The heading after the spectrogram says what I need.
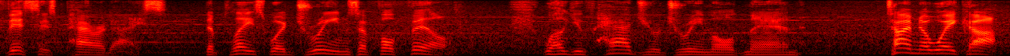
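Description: An actor playing a brash, sardonic younger assassin hero in a video game, taunting and crude. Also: male voice, fairly high pitch, lively intonation, measured pace, gravelly, noisy background. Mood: cocky taunting. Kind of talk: video game character acting.

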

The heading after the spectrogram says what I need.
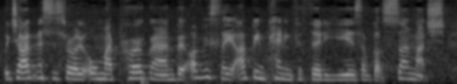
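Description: A woman's voice: mid-range voice, fast talker, a little hiss or hum, poor audio. Upbeat Australian woman art teacher. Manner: upbeat, chatty, greets viewers by name. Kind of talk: live stream chat to viewers. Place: home painting studio.

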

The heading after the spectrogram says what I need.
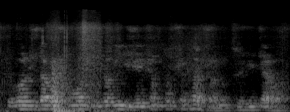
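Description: A man caught in a domestic quarrel, answering back defensively and repeating himself in a mumble. He sounds distant from the mic, in an echoey apartment, with loud noise behind him. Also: mid-range voice, fast. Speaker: estranged husband. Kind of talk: heated domestic argument.

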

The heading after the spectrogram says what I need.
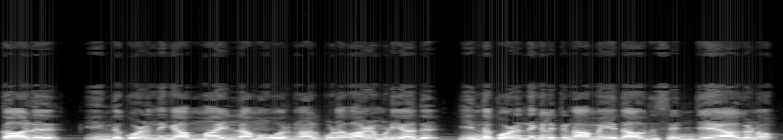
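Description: A man voicing a kind, grieving pigeon uncle in a cartoon, gentle and sorrowful. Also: high voice, level tone, a little slow. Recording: dull lo-fi with faint music.

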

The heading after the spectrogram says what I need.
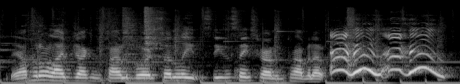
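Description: A man's voice: on the high side, steady tone, fast talker, over music. A father reading a children's storybook aloud, coaxing his kids to repeat words in a sing-song way.

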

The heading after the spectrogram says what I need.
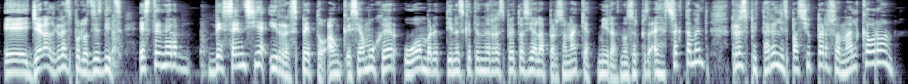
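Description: A man's voice: fairly high pitch, fast, hardly any pauses, no room sound, clean studio sound. A man with a Mexican accent, reacting to a clip on stream in casual, slangy talk full of swearing. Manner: crude slang, swearing, animated demonstrations.

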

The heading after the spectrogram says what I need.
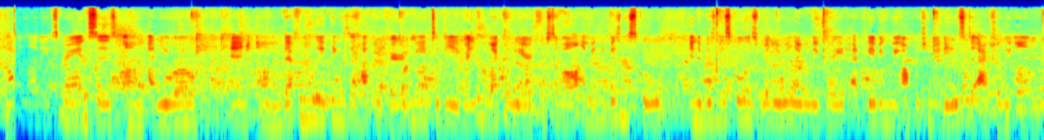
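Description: A woman's voice: fairly low pitch, rough recording. A young woman in her twenties from Senegal, a university student, talking casually to the camera with many fillers in a large campus atrium. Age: 20s. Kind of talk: casual vlog talk to camera. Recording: loud background noise.

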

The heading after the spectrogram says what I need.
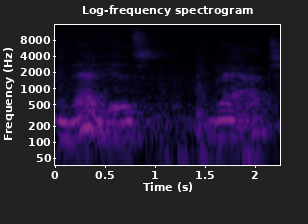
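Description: Extremely slow and darkish in tone, the man's mid-range voice carries vocal fry as he teaches a church Bible study group informally, acting as priest and posing rhetorical questions along the way. A distant mic in the reverberant church room picks up heavy echo and a little noise.

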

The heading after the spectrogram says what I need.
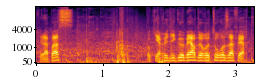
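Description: A young man playing a basketball video game, giving excitable, casual commentary, often shouting at the action and laughing. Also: mid-range voice, moderate pace, soft background music. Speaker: gaming streamer.

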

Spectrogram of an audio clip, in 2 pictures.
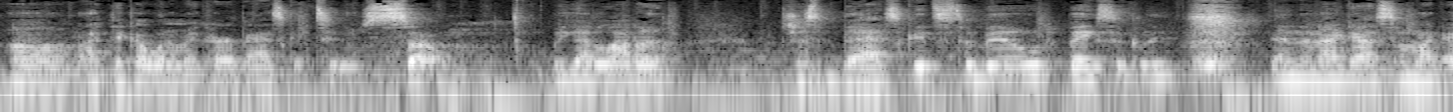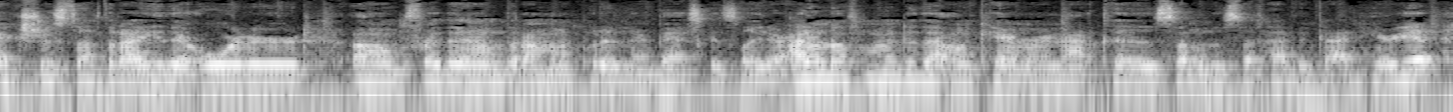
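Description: Young woman vlogging, slightly hoarse. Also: deep voice, fast talker, faint music behind. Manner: chatty and relaxed with slang. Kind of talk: casual chat to camera.

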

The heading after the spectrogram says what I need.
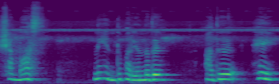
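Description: A timid young woman speaks softly and haltingly, as if close to tears, voiced by a woman telling the story. Her tone is warm and mellow, with a lilt. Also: a little high, steady tone, a little hiss or hum. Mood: hesitant. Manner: quiet, hesitant, close to tears. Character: worried young woman, soft and pleading.

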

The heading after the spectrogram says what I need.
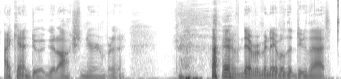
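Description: A man's voice: low voice, animated, quick pace, a bit bright, no room sound, clean studio sound. A man playing as a guest on a live game stream, chatting easily and musing over his choices. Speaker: guest player. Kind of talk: casual live game chat.

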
